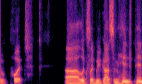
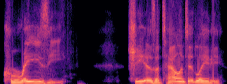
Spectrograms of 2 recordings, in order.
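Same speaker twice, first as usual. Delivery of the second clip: usual speaking voice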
